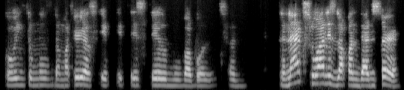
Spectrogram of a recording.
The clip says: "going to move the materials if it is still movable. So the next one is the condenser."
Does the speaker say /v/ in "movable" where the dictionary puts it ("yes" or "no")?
yes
